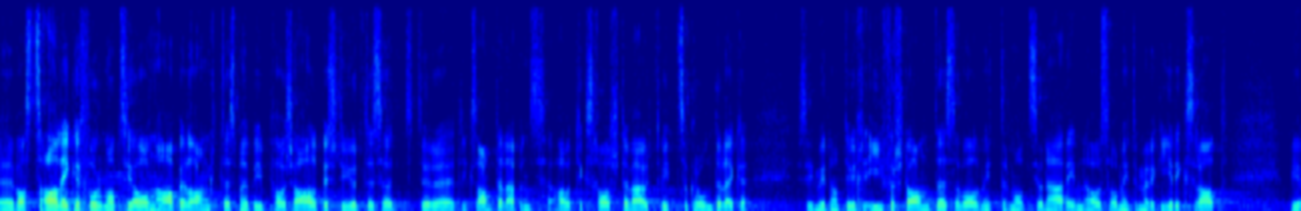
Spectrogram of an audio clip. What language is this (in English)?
Swiss German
